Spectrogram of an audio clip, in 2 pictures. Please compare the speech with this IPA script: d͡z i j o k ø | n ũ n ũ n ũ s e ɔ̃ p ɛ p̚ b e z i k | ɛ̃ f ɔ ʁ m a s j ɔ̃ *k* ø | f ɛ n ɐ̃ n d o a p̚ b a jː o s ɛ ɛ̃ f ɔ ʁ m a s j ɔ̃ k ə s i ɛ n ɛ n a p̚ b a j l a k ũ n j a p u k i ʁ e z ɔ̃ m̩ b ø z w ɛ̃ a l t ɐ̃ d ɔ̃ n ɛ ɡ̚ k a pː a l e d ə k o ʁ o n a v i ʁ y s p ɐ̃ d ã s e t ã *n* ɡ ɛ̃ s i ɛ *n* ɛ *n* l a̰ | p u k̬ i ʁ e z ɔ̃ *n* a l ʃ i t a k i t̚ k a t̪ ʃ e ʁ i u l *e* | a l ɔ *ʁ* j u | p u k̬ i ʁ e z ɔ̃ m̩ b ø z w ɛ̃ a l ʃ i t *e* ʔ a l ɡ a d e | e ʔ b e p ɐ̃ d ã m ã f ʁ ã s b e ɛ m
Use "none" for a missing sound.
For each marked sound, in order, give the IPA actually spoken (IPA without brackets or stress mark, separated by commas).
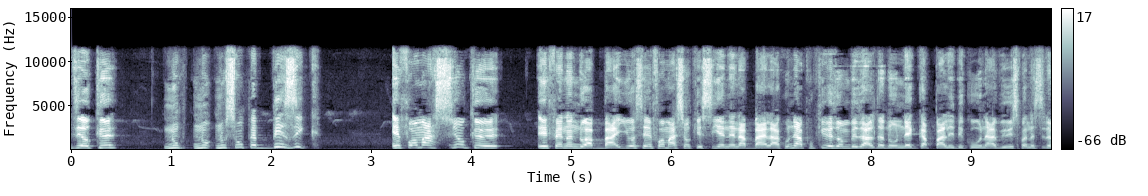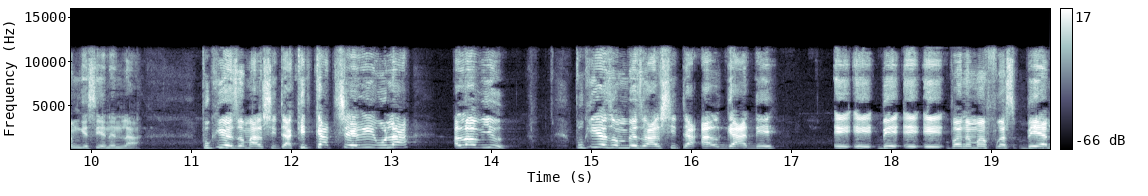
k, m, n, n, m, a, v, a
